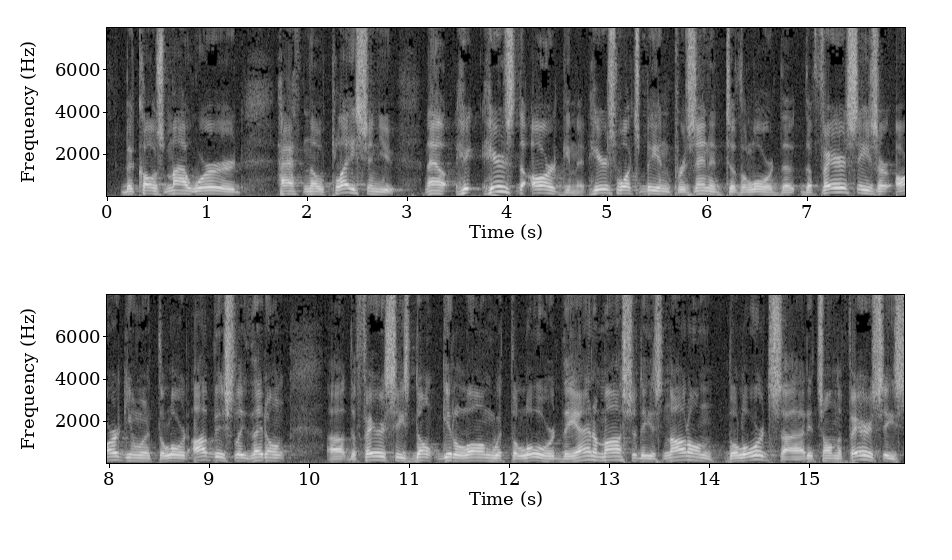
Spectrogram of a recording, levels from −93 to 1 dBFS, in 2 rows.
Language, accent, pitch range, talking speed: English, American, 115-150 Hz, 195 wpm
